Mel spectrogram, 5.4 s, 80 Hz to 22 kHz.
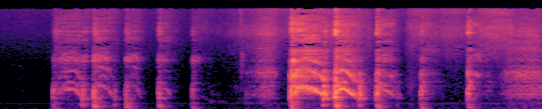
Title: Cross Dressing Coughing 24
